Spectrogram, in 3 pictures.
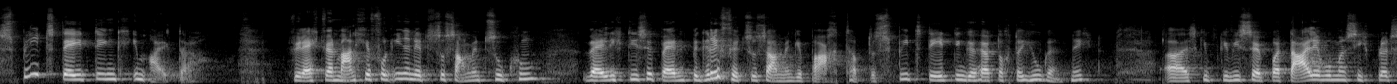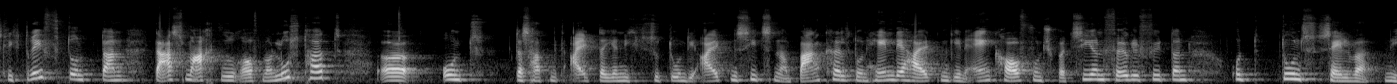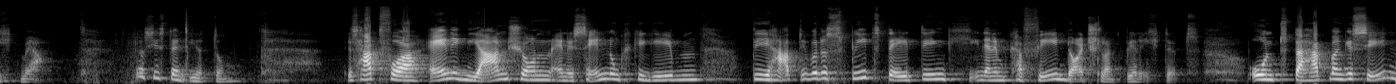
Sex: female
